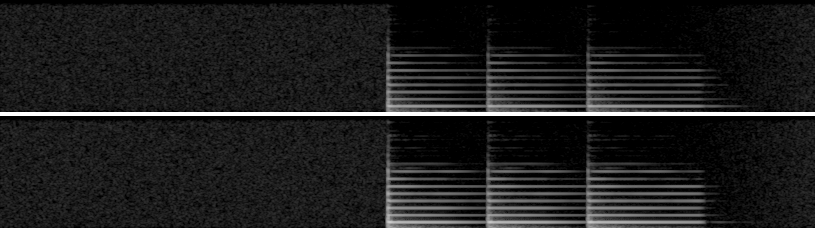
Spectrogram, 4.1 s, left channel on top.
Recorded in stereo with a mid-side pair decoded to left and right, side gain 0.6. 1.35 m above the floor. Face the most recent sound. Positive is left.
turn(degrees=-45)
